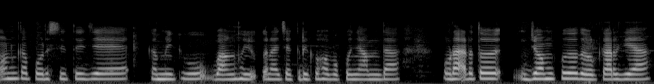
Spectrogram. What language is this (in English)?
Santali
